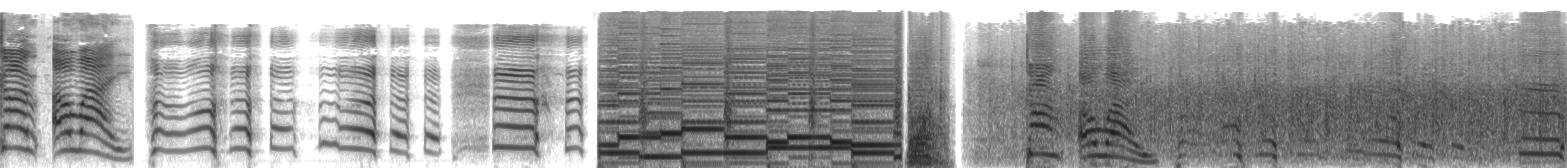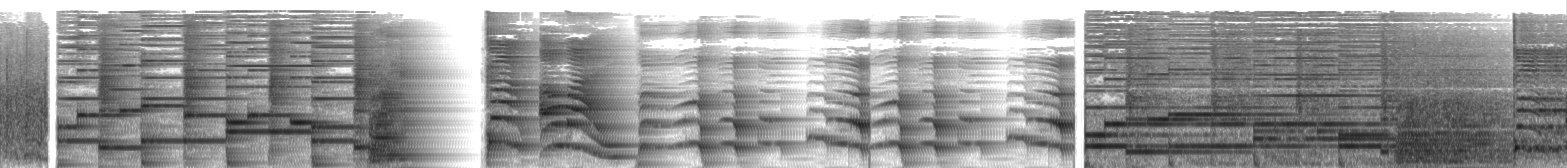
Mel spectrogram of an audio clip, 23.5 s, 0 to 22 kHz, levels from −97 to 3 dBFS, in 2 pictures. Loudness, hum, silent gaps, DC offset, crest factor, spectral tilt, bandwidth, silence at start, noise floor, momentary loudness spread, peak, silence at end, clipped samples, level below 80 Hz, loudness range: -14 LUFS; none; 1.01-1.05 s, 4.40-4.44 s, 7.17-7.21 s; under 0.1%; 16 dB; -1.5 dB/octave; 17 kHz; 0 s; -46 dBFS; 17 LU; 0 dBFS; 0 s; under 0.1%; -48 dBFS; 10 LU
